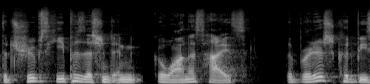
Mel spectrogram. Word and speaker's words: Gowanus: Washington also sends 3,000 men to a wooded, hilly area called Gowanus Heights, which is really funny because it's spelled G-O-W-A-N-U-S, so Gowanus Heights.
